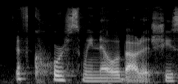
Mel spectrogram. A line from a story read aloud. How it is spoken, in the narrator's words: she snarled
